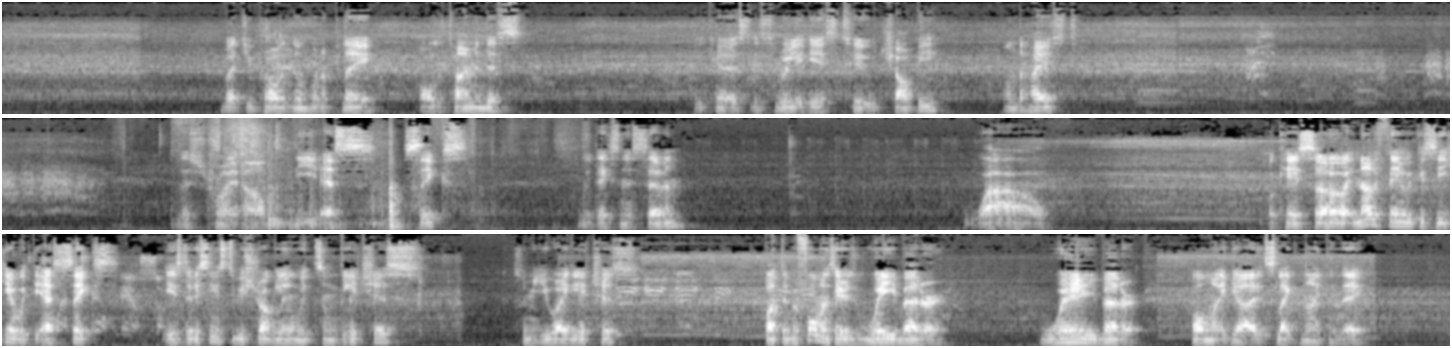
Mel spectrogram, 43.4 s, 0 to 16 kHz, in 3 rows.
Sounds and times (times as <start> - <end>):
Speech: 2.2 - 5.2, 7.0 - 9.4, 10.0 - 10.8, 16.2 - 19.2, 20.2 - 21.4, 24.1 - 25.0, 27.1 - 33.2, 34.1 - 38.5, 39.4 - 42.7.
